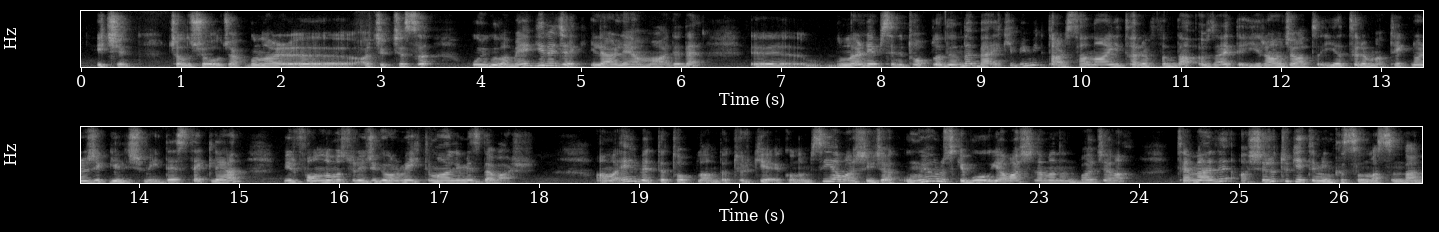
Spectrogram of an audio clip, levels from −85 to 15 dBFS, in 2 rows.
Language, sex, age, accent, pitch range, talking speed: Turkish, female, 40-59, native, 175-245 Hz, 105 wpm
